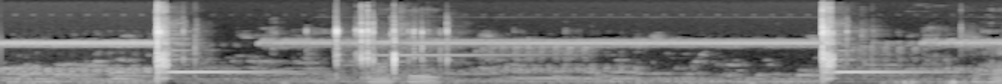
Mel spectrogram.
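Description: A PCP air rifle fires with a sharp crack.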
